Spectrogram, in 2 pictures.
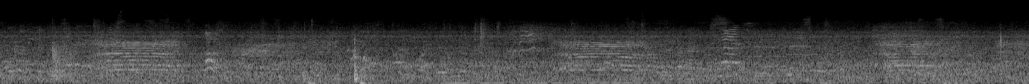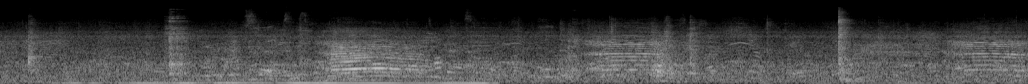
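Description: Goats bleat repeatedly at a county fair goat show, several wavering calls rising over a busy barn crowd, with an announcer's voice speaking over the animals through much of it.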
